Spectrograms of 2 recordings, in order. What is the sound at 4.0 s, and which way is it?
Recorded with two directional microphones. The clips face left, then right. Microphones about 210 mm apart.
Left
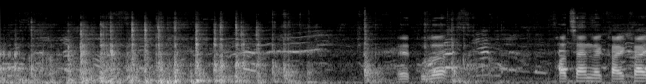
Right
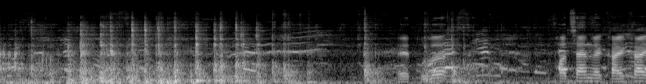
Speech, 10° left (ahead or behind).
